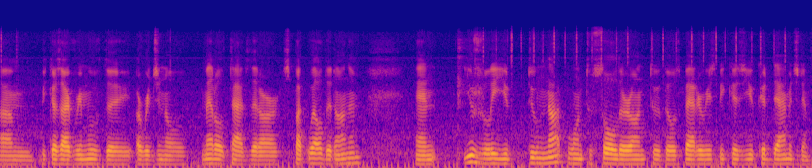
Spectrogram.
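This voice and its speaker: Amid noticeable background noise, a man with a slight French Canadian accent speaks at a fairly low pitch in a monotone, flat intonation. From French Canada. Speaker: electronics hobbyist. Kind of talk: tutorial. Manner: hesitant, many fillers.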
